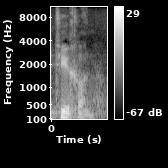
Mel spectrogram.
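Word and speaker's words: Tikhon: de traduction, « Chez Tyrone ». On s'écrit T-I-K-H-O-N et il faudrait prononcer Tyron, il faudrait mieux écrire avec un R parce que Tikon, c'est vraiment pas supportable. Tikon, en russe.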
